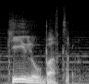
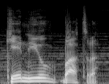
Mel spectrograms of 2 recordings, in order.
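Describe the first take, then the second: First: The first part is said as kilo. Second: The first part is said as kilyo. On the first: The speaker calls it wrong. "ما اسمهاش كيلو باترا" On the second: The speaker calls it right. "لا هي كيليو باترا"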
